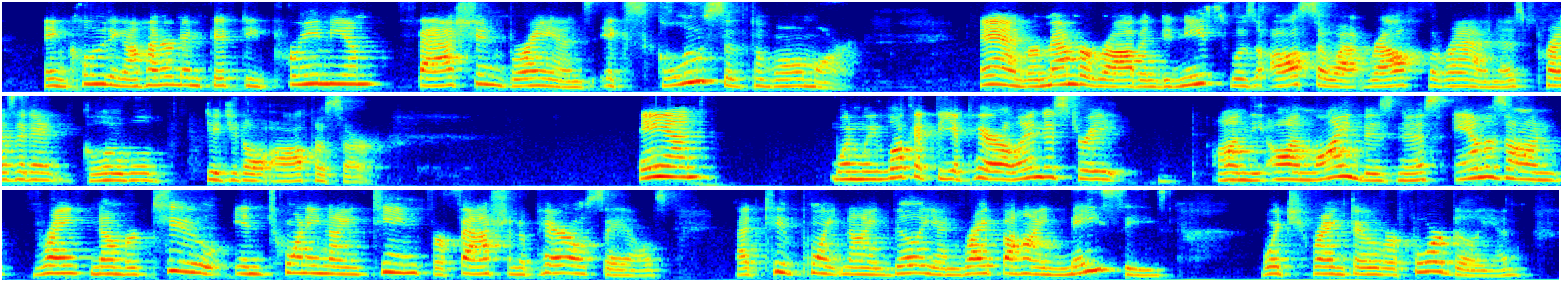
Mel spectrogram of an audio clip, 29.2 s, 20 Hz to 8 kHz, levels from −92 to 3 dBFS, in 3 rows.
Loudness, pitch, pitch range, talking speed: -17 LUFS, 235 Hz, 215-265 Hz, 115 wpm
